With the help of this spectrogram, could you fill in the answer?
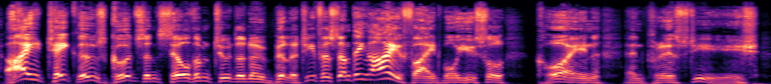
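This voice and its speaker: A man's voice: mid-range voice, huge pitch swings, a little slow, hardly any pauses, fairly bright tone, no echo, studio quality, heavily acted. A man playing a middle-aged, pompous, scheming naval captain and shady fence in a video game, theatrical and unctuous as he savors his words. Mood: smug, playful. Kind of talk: video game character dialogue.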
